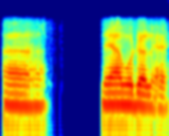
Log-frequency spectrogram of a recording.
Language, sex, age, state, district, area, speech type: Hindi, male, 45-60, Bihar, Muzaffarpur, urban, conversation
